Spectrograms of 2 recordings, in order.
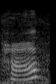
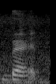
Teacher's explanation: P is a voiceless bilabial plosive. B is a voiced bilabial plosive.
